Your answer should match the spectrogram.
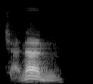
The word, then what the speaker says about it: Chang'an: Es un gran proyecto bastante interesante que tiene la marca porque vos sabés que lo hizo junto con la marca china Chang'an, que todos sabemos que se pronuncia Chanan, Chanán, Chanan, siempre pensé en Jimán y listo, te sale perfecto.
